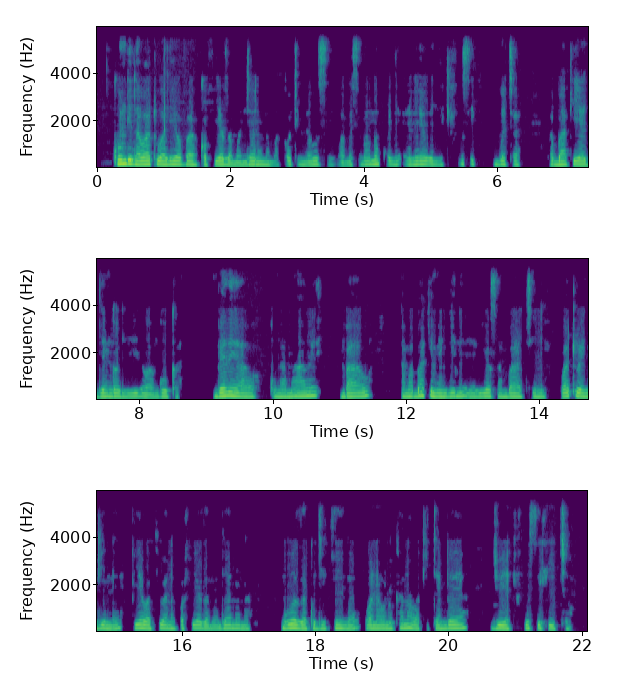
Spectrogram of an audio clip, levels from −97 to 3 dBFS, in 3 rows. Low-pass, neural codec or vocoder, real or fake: 5.4 kHz; none; real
